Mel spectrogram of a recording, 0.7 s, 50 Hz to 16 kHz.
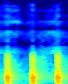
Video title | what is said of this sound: Video 6 Checking for doneness (How the "thump" sounds) | when you thump it that sounds kind of hollow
